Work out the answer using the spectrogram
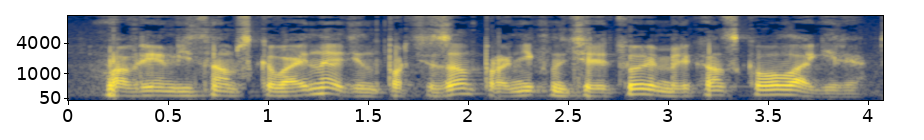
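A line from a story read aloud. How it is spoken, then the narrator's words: Plain. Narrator (Russian): сказал Михаил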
